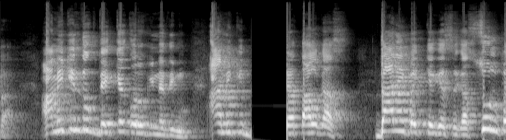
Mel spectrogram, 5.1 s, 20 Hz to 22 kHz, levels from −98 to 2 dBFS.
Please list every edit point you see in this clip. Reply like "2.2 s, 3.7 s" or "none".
none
